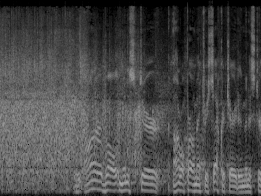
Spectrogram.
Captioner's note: some Applause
